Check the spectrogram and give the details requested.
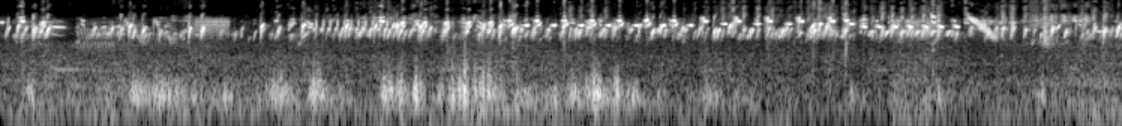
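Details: Energetic European goldfinch song, played to prompt goldfinches to sing: a sharp opening note, then a steady stream of high tinkling chirps, trills and sliding twitters.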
